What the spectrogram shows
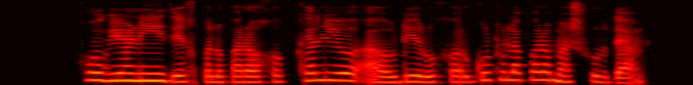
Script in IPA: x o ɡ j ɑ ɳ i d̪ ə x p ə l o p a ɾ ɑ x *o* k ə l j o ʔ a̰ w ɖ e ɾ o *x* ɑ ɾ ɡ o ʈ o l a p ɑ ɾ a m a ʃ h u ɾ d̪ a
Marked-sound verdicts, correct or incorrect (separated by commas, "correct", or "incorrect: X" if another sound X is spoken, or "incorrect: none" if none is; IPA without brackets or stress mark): correct, correct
